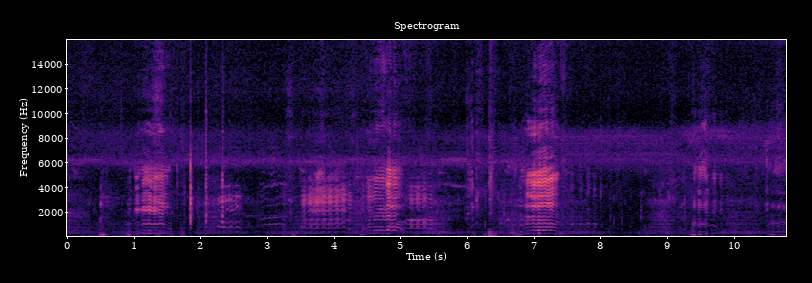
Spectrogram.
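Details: Black goats at a farm in Gimhae, South Korea, giving several overlapping quavering bleats, at least five spread over about ten seconds, each nasal and shaky with bright harmonics, against steady farmyard background noise and occasional knocks.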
